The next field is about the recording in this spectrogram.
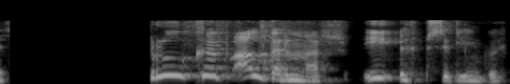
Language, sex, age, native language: Icelandic, female, 30-39, Icelandic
